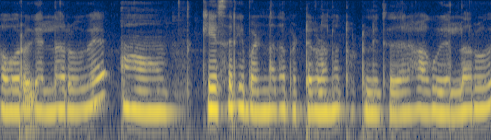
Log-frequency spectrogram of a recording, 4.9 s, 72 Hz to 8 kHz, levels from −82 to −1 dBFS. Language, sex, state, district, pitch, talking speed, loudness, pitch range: Kannada, female, Karnataka, Raichur, 195 Hz, 135 wpm, -16 LUFS, 190-200 Hz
